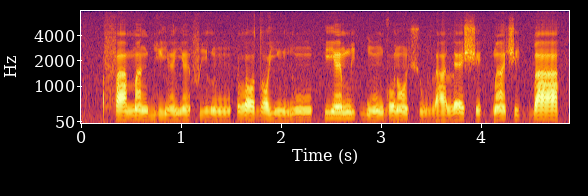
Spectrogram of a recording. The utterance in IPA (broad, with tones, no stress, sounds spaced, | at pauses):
f a˧ m ã˦ ɡ͡b i˦˨ j ɛ̃˧ j ɛ̃˧ f i˦ l ũ˧ | l ɔ˦ d ɔ˦˨ j ĩ˨ d ũ˧ | j ɛ̃˦ m i˦ ɡ͡b ũ˦ ɡ o˦ ɾ ɔ̃˦˨ ʃ u˨ l a˨˦ l ɛ˦ ʃ e˧ ɡ͡b ã˦ ʃ i˦ ɡ͡b a˦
